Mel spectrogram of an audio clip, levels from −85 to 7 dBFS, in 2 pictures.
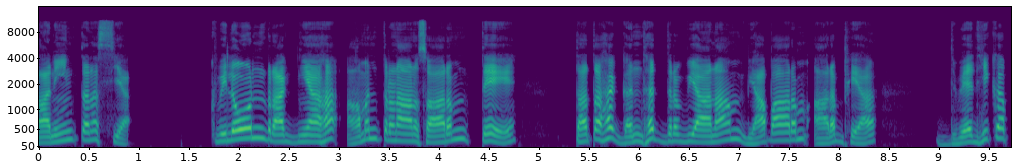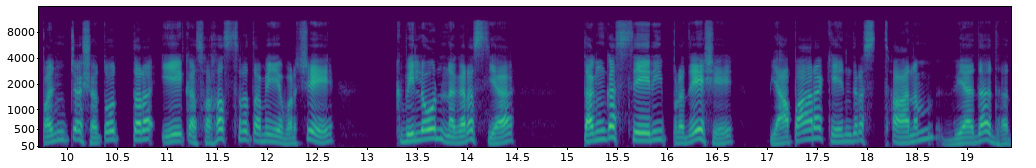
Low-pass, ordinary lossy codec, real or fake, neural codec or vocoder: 10.8 kHz; none; real; none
